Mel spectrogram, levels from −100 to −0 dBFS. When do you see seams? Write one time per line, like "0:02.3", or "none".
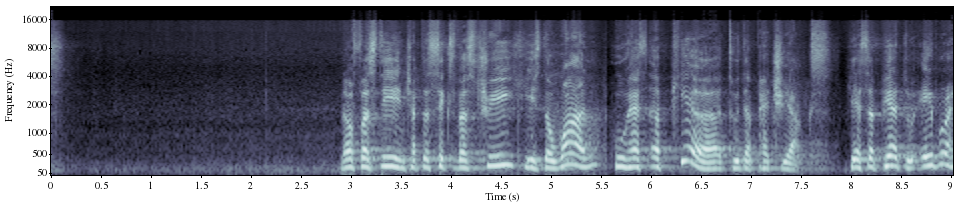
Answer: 0:05.6
0:07.9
